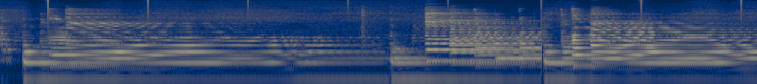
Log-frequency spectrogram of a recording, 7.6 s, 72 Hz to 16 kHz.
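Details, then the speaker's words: Ibanez FL-9 flanger pedal before repair: guitar through the pedal sweeps unevenly, and the delay-time control seems to change the sweep speed instead. Potentiometers found mismatched (mirror-imaged), with a loose wire also found. "It sounds like there's some flanging. Okay, let's look at these controls here. It's weird. That sounds like it's controlling speed more than the delay time."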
